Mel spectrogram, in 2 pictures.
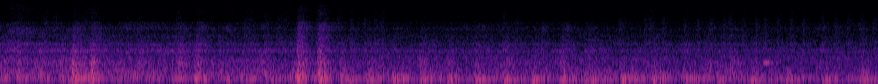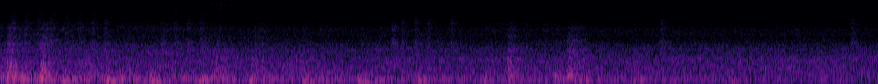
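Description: A train rumbles and clatters along the tracks, then slows to a stop.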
